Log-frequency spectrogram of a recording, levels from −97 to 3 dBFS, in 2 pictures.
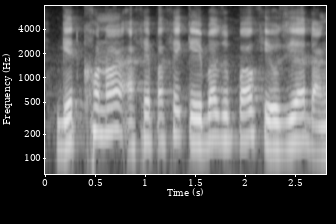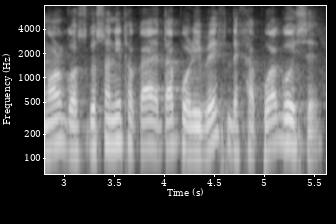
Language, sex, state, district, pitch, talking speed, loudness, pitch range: Assamese, male, Assam, Kamrup Metropolitan, 155 Hz, 130 wpm, -16 LUFS, 145-170 Hz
